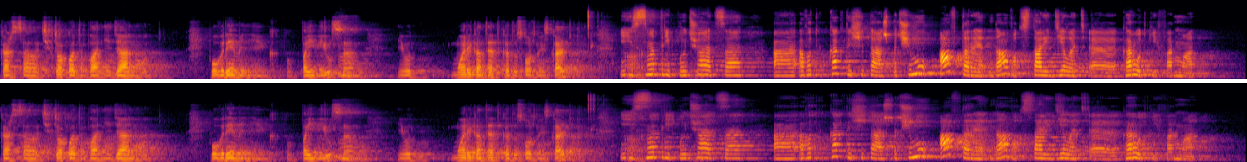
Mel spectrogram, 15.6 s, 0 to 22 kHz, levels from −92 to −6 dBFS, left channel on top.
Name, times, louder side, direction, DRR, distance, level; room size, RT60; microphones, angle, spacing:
voice 1, 0.0-1.8 2.4-3.3 3.8-5.2 5.6-7.1 7.5-8.0 8.7-8.8, left 1 dB, 25° left, 4 dB, 2.2 m, -30 dB
voice 2, 4.2-4.5 7.8-14.9, left 3 dB, 65° left, 5 dB, 3.3 m, -29 dB
28.0 x 21.0 x 9.5 m, 1.3 s
head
